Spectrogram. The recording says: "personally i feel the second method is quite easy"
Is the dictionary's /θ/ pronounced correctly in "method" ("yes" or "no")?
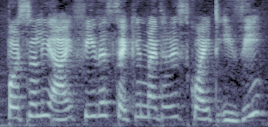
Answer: no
